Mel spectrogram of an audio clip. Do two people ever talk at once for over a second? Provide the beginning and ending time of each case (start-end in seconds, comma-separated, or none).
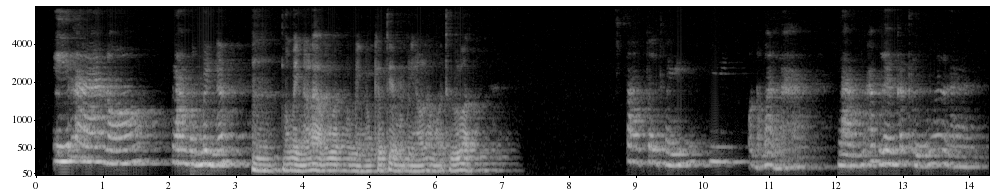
none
